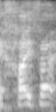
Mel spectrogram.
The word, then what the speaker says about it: Haifa: dutch you should be able to say haifa as it meant with fifa it's like the back in your throat yeah i know it's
